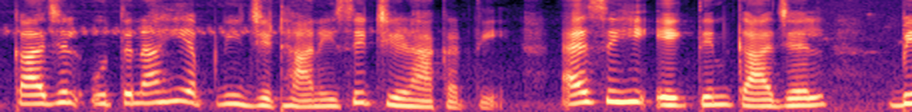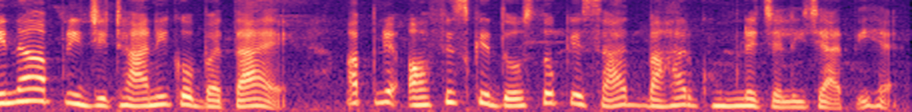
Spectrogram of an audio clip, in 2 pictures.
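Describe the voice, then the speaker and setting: A woman reading a scripted moral family story as the storyteller. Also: medium pitch.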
